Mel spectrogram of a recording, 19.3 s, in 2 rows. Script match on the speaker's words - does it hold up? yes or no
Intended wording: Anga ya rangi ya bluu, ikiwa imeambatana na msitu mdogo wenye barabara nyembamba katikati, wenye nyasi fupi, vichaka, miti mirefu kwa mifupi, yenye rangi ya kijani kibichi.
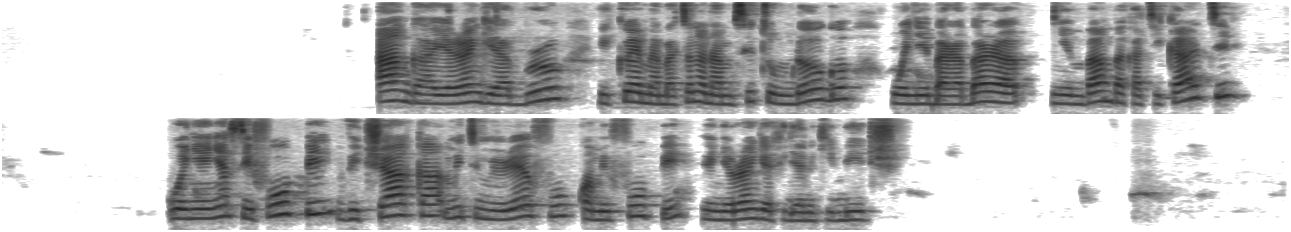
yes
